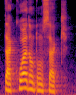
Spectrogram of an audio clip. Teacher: cuando hablamos no decimos tu as, pero solamente ta. Tu as llega a ser ta.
